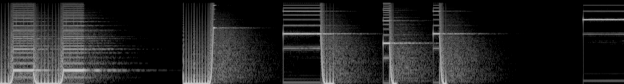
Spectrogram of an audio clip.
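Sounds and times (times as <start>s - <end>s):
beeps: 0.2s - 1.4s, 2.9s - 4.8s.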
